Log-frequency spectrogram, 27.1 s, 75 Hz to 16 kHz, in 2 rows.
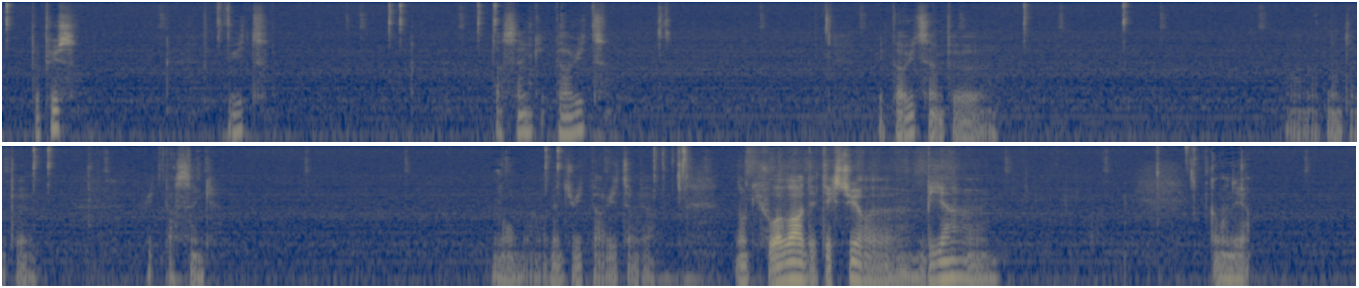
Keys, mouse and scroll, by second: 0.1 click, 5.2 click, 10.5 click, 14.1 click, 19.2 click, 25.4 middle click.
